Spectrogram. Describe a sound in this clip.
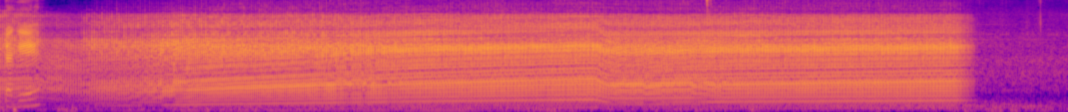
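A motorcycle engine revs steadily higher, drops briefly as it shifts gear, then climbs again.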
